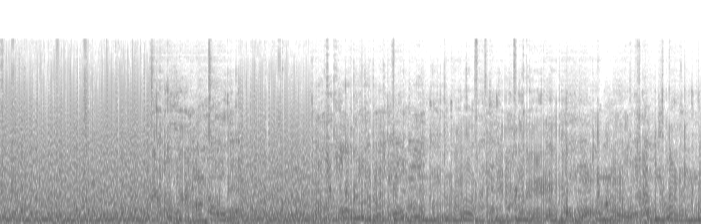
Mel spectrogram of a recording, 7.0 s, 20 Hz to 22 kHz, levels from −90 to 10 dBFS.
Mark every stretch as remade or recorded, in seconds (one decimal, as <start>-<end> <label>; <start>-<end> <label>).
0.0-1.5 recorded; 1.5-2.4 remade; 2.4-3.1 recorded; 3.1-7.0 remade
